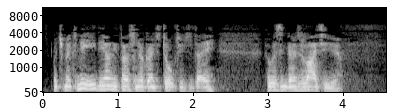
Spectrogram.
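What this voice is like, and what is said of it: Non-American accent. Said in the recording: “You can probably tell from my accent, I'm not a New York City police officer”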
